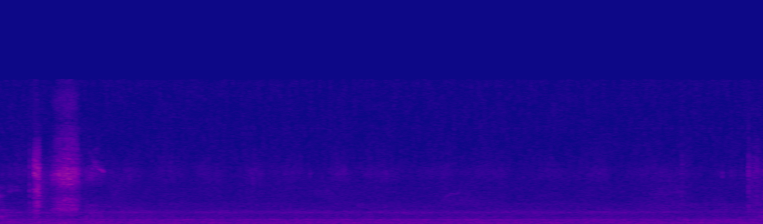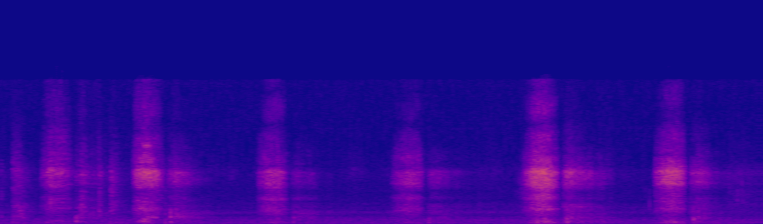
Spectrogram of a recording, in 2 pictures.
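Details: German Shepherd dog making repeated sharp snorting inhalations after a quiet stretch; owner thinks these are reverse sneezes.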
